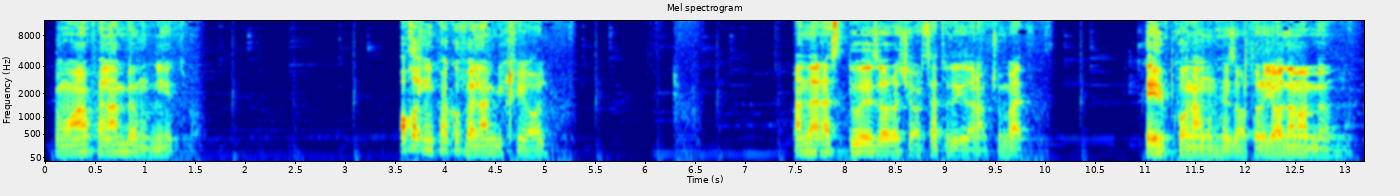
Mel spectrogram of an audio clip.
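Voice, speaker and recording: A young man giving casual, excitable commentary while opening card packs, talking to the players on the cards and to his viewers. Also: medium pitch. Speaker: gaming video creator. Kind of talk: pack-opening gameplay commentary.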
